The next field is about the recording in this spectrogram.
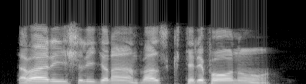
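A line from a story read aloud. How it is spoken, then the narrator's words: Shouting. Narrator (Russian): крикнул телефонист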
